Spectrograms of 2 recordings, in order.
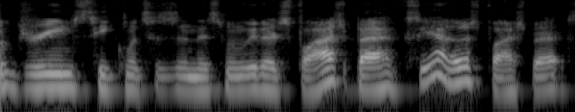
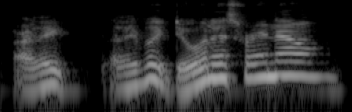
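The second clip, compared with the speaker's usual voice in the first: incredulous; 9 semitones higher, faster than usual. Retold or imitated. Inner disbelief while watching.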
